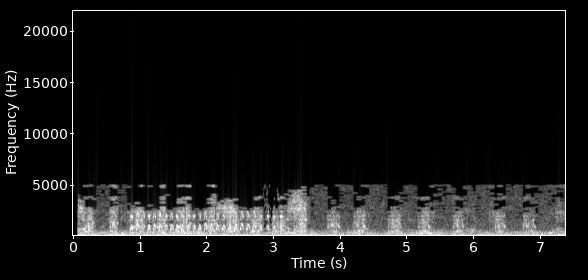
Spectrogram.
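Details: Barn owl (Tyto alba) hatchlings begging with raspy, hissing chitters in quick overlapping bursts, several each second, over a steady low hum.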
